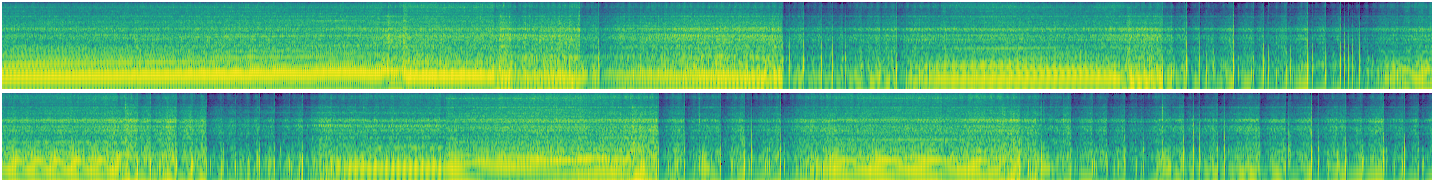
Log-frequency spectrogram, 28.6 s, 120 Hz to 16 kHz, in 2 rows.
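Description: Triumph Speed Triple 1050's three-cylinder engine through an Arrow aftermarket exhaust, ridden on the road: the loud exhaust note climbs steadily under throttle for the first few seconds, then drops and climbs again in repeated steps as the rider shifts gears and rolls the throttle on and off.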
